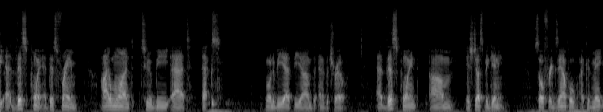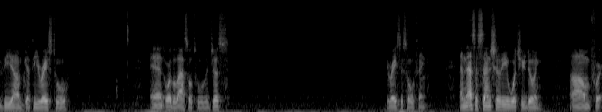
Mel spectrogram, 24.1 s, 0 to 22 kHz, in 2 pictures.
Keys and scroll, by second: 4.6 super+z.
